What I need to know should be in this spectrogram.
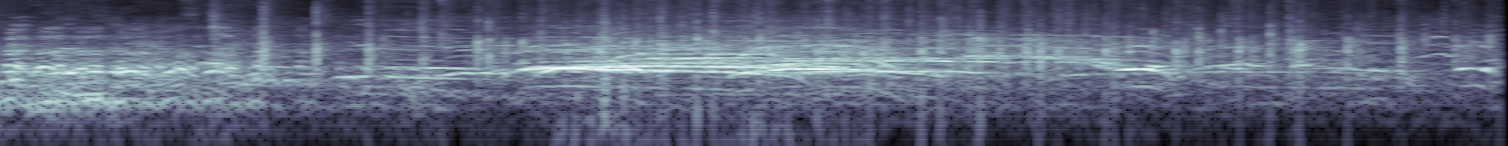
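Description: A group of children and adults cheer and shout excitedly close by.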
